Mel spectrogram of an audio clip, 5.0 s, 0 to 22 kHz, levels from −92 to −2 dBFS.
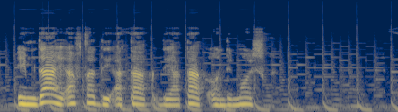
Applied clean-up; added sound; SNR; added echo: none; Drum kit; 18 dB; none.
